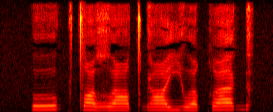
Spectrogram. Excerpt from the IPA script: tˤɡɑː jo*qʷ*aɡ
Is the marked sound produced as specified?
yes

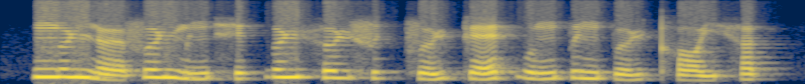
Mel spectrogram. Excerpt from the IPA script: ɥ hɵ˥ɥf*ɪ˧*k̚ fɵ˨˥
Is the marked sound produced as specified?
yes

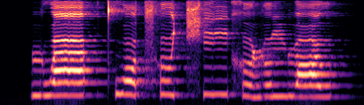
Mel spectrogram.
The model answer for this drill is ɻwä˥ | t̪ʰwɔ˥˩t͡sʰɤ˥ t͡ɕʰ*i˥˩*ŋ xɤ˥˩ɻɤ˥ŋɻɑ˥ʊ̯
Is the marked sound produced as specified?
no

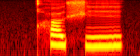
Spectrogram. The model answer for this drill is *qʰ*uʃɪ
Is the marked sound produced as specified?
yes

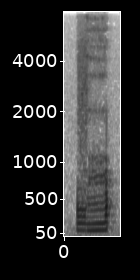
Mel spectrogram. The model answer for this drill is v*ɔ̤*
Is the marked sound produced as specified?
yes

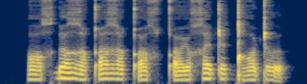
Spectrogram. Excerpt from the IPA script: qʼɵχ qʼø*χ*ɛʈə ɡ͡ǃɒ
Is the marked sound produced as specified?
yes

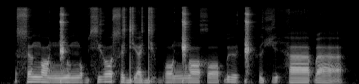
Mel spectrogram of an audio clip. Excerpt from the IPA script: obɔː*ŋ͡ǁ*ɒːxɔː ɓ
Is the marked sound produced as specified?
yes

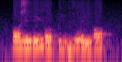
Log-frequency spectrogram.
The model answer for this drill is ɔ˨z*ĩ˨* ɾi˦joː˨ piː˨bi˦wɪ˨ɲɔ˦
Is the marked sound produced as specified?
no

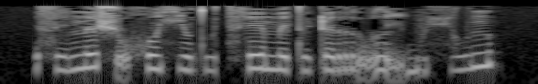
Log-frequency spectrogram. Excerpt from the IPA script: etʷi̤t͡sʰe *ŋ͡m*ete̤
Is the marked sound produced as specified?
no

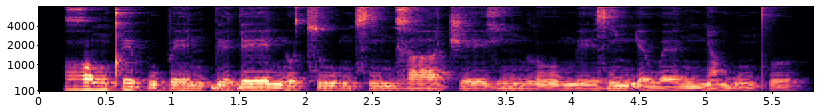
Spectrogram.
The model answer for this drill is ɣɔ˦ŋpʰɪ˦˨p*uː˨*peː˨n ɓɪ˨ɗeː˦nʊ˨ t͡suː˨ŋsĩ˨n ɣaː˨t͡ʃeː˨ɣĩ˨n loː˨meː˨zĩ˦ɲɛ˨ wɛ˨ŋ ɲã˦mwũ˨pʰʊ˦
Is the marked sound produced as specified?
no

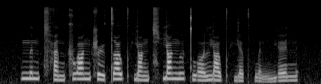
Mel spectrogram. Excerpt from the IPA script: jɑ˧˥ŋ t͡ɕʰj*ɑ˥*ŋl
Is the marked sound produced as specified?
yes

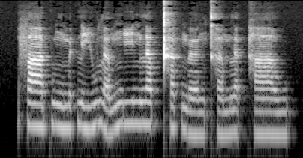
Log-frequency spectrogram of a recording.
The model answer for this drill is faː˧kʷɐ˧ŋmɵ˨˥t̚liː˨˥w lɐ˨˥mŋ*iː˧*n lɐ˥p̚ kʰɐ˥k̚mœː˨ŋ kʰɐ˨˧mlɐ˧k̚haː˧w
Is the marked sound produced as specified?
no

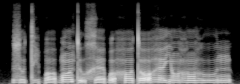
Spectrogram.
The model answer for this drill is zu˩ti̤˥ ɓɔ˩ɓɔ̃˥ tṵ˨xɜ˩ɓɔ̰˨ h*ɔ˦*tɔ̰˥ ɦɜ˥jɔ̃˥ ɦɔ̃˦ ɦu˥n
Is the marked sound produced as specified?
yes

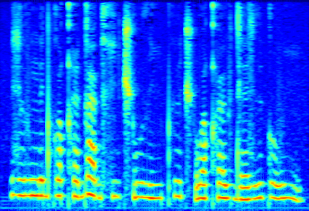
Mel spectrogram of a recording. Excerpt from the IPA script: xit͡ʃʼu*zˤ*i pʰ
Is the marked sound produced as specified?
no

